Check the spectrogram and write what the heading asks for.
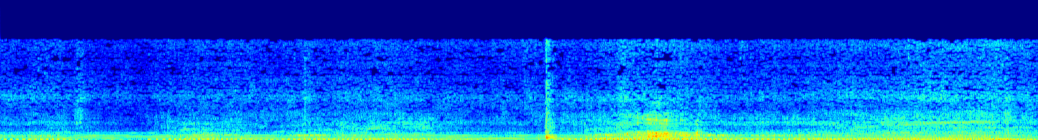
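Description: Single-cylinder motorcycle engine running at a steady pace, with its even, rapid firing pulse. About five and a half seconds in there is a single sharp knock, followed by a louder rush of noise for about a second.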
